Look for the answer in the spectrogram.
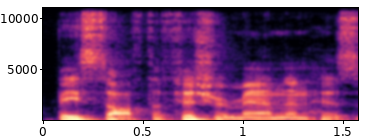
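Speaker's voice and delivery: usual speaking voice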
